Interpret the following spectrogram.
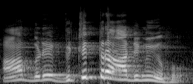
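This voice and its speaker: A man's voice: high voice, wildly swooping pitch, a little slow, pitched above the performer's own voice, full character voice. A man voicing an anxious young male disciple in a spoken parable, calling out urgently and pleading. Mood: puzzled.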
